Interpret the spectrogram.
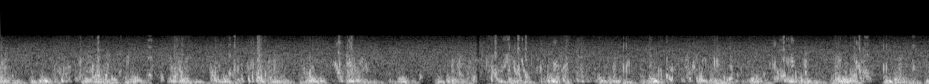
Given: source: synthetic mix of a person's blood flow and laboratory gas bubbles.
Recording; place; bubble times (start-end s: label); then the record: Doppler ultrasound of blood flow; precordium
0.00-0.14 s: bubbles
0.52-1.21 s: bubbles
1.24-1.42 s: bubbles
1.45-1.56 s: bubbles
1.60-1.92 s: bubbles
2.08-2.88 s: bubbles
3.00-3.28 s: bubbles
3.32-3.69 s: bubbles
4.18-4.24 s: bubbles
4.36-4.79 s: bubbles
4.84-5.32 s: bubbles
5.35-6.03 s: bubbles
6.20-6.33 s: bubbles
6.48-8.21 s: bubbles
8.33-8.75 s: bubbles
8.80-9.16 s: bubbles
From the record:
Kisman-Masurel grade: 342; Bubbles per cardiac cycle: rolling drumbeat, 9 or more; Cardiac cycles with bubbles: 100%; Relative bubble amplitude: moderate (0.250 to 0.450); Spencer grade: 3 (all of the cardiac periods contain showers or single bubble signals, but not dominating or overriding the cardiac motion signals); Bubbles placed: anywhere in the cardiac cycle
